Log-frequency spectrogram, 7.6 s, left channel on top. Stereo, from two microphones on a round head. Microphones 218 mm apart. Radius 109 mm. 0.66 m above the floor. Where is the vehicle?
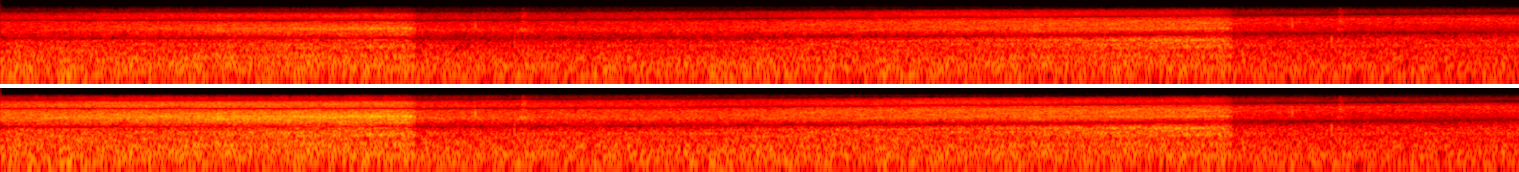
55° right (ahead or behind); by 7.6 s 5° left (ahead or behind).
